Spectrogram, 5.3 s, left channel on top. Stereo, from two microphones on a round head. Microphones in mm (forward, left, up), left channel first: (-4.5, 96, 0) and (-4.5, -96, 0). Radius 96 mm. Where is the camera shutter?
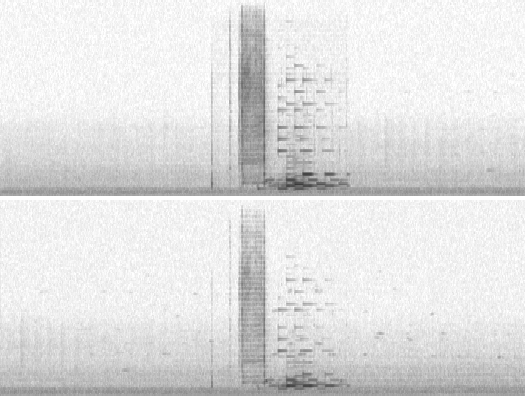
30° left (ahead or behind).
